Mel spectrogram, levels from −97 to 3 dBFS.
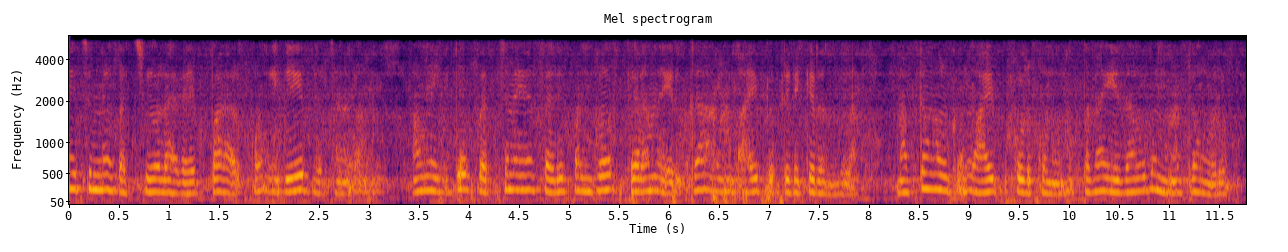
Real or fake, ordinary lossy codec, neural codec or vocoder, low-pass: fake; none; codec, 16 kHz, 4.8 kbps, FACodec; 5.4 kHz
